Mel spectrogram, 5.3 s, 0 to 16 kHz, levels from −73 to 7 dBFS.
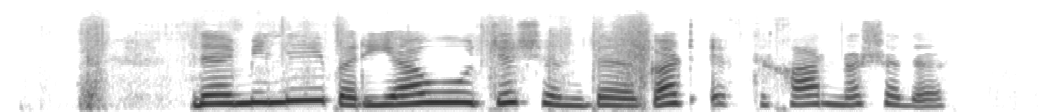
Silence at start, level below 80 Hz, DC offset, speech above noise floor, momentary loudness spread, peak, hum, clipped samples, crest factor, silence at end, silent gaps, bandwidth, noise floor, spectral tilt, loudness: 0.4 s; -68 dBFS; under 0.1%; 25 dB; 17 LU; -4 dBFS; none; under 0.1%; 14 dB; 0.55 s; none; 9.4 kHz; -42 dBFS; -5 dB/octave; -17 LUFS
